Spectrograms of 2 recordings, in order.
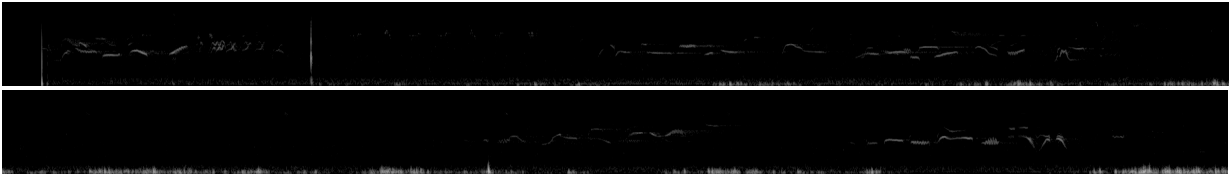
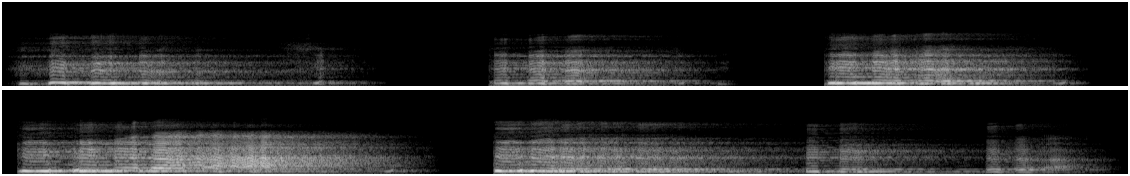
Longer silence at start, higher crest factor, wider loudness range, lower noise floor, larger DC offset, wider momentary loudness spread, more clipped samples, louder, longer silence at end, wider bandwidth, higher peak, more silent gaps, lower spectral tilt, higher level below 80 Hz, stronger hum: first, 0.4 s vs 0.15 s; first, 30 dB vs 20 dB; second, 10 LU vs 15 LU; first, -63 dBFS vs -53 dBFS; second, under 0.1% vs 0.1%; about the same, 20 LU vs 22 LU; neither; second, -45 LUFS vs -23 LUFS; second, 0 s vs 0.55 s; first, 15.5 kHz vs 4.9 kHz; second, -16 dBFS vs -6 dBFS; second, none vs 3.88-4.86 s, 7.38-8.21 s, 10.90-11.40 s, 15.66-16.16 s; second, -6 dB/octave vs -10.5 dB/octave; first, -56 dBFS vs -62 dBFS; neither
